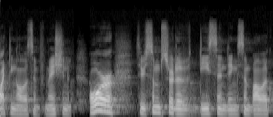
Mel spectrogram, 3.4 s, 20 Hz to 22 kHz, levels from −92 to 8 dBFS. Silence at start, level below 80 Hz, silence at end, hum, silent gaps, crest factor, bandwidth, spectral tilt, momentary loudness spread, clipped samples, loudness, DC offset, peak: 0 s; -74 dBFS; 0 s; none; none; 20 dB; 12 kHz; -5 dB/octave; 13 LU; under 0.1%; -22 LUFS; under 0.1%; -2 dBFS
